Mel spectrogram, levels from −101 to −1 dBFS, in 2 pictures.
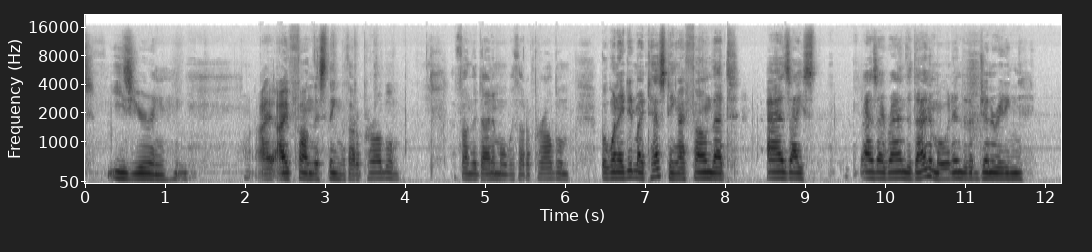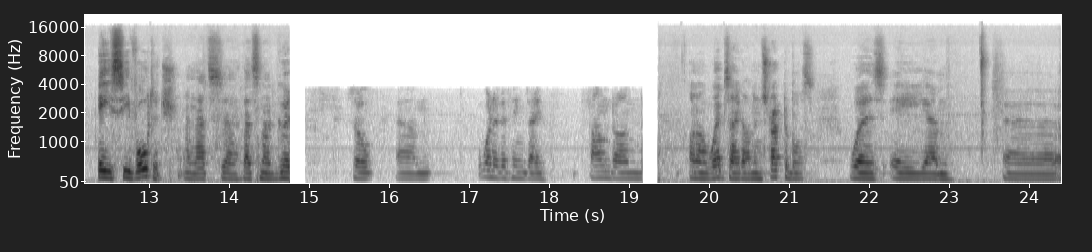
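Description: At 14.75 s, a 200 ms gap, then dull, boxy sound cut off above 3.6 kHz, about 10 dB quieter, with faint new background noise. Likely an input switched to a poorer device. Clear again at 19.36 s.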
